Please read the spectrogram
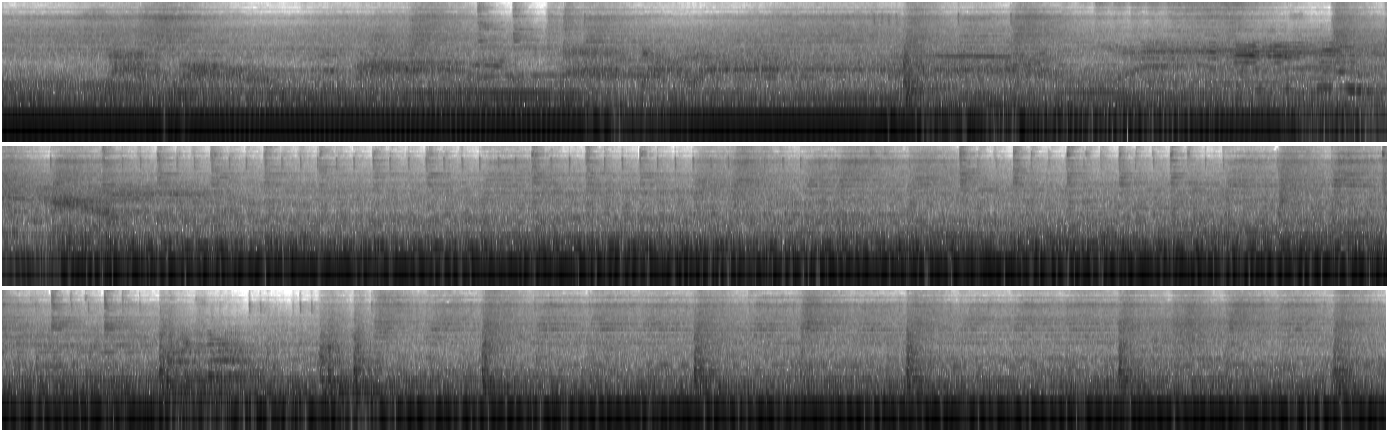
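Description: Deathcore band playing live at full volume: distorted guitars, heavy bass and drum kit, with harsh vocals over the top. There is a short break in the heavy low end about ten seconds in before the full band crashes back in.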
